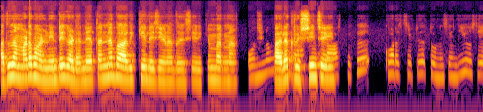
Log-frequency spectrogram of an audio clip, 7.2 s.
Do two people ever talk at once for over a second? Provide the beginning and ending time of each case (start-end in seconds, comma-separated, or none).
none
